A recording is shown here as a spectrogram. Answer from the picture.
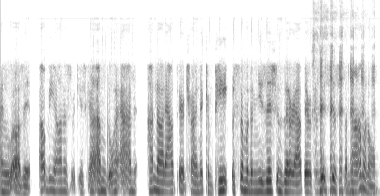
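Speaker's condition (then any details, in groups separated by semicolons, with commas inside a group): Loss of singing voice; can still speak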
